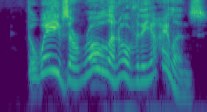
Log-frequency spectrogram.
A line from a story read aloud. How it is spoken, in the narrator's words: Julie was hollering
